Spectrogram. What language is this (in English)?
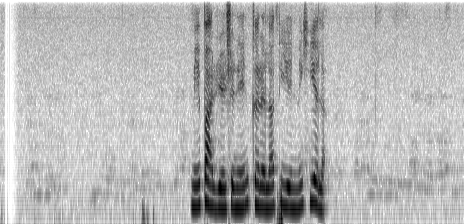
Sinhala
